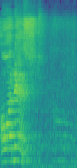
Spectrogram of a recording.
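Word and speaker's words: honest: इसको पढ़ते हैं ऑनेस्ट। क्या पढ़ते हैं? ऑनेस्ट। एच इज a silent.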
